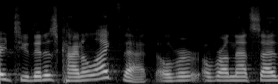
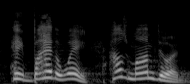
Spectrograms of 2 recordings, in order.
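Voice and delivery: higher-pitched, suddenly casual question; abrupt subject change; 6 semitones higher than usual. Acted. Brother dramatically changes subject to mom, breezily. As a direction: switch topics with a breezy, higher lift. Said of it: "he changes the subject really dramatically".

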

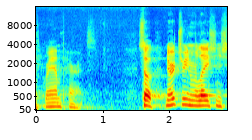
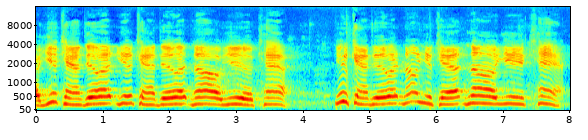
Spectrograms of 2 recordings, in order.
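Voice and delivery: high, slow, droning mock cheer; pessimistic cheerleader; 5 semitones higher, much slower than usual. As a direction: chant it like a hopeless cheerleader, drawn out. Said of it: "pessimistic cheerleaders".

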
